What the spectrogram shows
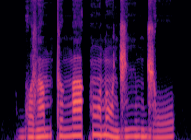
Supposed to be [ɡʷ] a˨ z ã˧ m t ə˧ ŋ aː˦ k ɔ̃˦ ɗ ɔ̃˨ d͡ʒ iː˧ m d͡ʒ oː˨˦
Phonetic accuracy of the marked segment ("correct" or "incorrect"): correct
